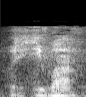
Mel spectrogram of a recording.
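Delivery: low, soft eerie ghost voice. Retold or imitated. Ghost girl asking the boy what he wants. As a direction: drop low and menacing as the ghost. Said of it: "And she said".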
